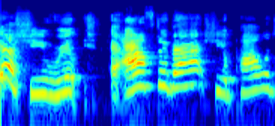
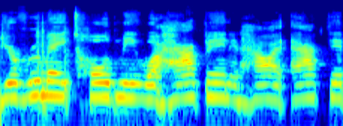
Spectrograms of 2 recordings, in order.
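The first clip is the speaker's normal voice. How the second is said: usual speaking voice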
